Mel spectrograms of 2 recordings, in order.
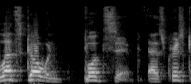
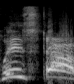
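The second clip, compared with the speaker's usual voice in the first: very high, pleading yell; 12 semitones higher, 4 dB louder than usual. Recounting a scene, the speaker voices a screaming man begging: retelling a pleading yell. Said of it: "he's like yelling".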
